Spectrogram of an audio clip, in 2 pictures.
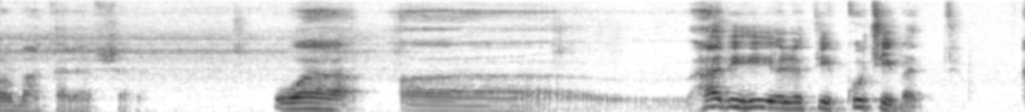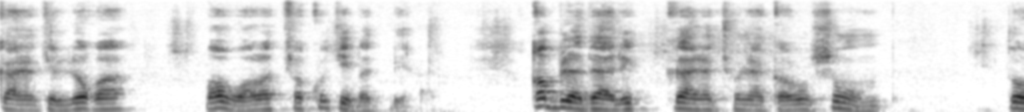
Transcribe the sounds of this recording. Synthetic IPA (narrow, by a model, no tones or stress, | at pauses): ʔɑɾˤbaʕaθa̰la̰ːfʃa̰n | wɪ | haːðɪhɪːalːat̪ikʊt̪ɪbat̪ | kaːnat̪ɪlːʊɣa | t̪ˤɑwːɑlɑt̪fakʊt̪ɪbat̪̚bɪha̰ | qablðaːlɪkːaːnat̪hʊnaːkɾˤʊsuːm | t̪ʊ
